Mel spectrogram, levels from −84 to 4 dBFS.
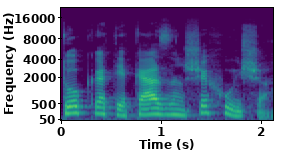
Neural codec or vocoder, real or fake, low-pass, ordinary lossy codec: none; real; 19.8 kHz; none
